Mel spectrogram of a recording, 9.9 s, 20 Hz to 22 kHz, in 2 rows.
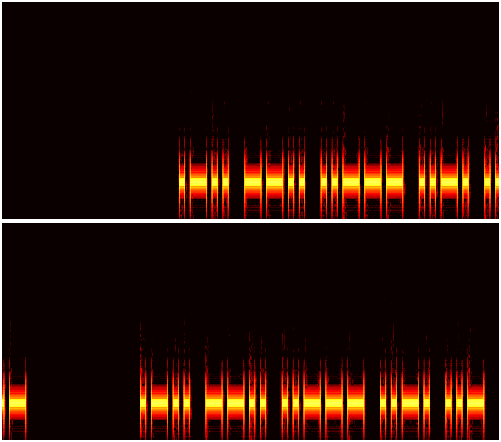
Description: Morse code, heard as a keyed tone, about 22 wpm, 700 Hz. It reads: LZ2FU LZ2FU
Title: DXCC-100 Call Signs - 5 Characters - Repeated 2x - 22wpm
